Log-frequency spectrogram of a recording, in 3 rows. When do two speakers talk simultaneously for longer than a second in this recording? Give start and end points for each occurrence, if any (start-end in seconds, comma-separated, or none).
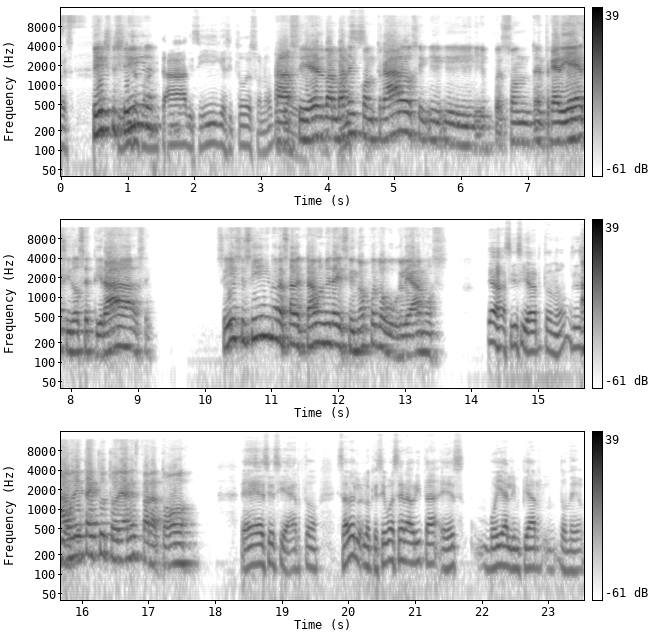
3.2-4.7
